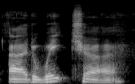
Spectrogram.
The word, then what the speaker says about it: Adwaita: I know I wasn't doing it in the previous parts, but this is the character of Adwaita. That's actually how you pronounce it.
